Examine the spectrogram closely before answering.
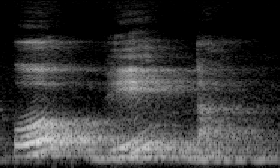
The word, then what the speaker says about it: অভিধান: এরকম যদি আরেকটি বলি অভিধান, অভিধান না হয় কি হয়, অভিধান, ও ভি দান।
